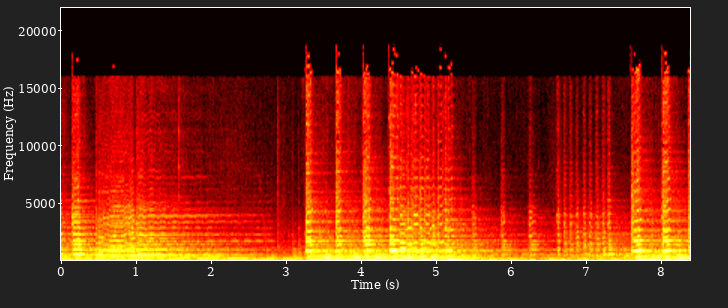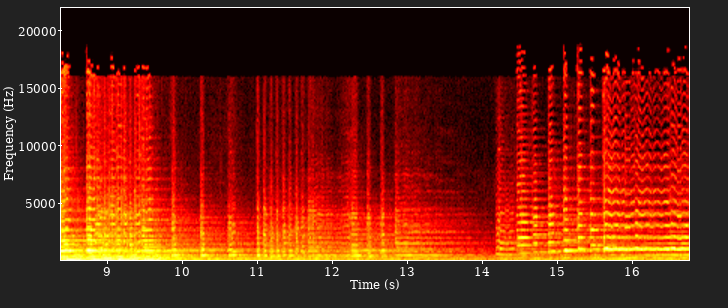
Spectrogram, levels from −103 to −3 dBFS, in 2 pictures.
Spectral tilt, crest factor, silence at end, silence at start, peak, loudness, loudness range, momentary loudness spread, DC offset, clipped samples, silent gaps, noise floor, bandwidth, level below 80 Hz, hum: -6.5 dB/octave; 20 dB; 0 s; 0 s; -2 dBFS; -20 LUFS; 14 LU; 19 LU; under 0.1%; under 0.1%; none; -42 dBFS; 17.5 kHz; -32 dBFS; none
